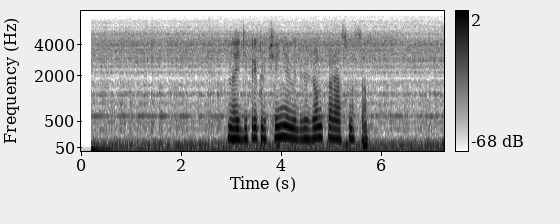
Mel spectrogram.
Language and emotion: Russian, neutral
